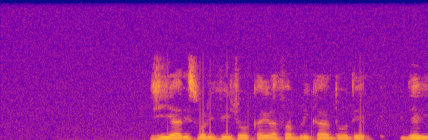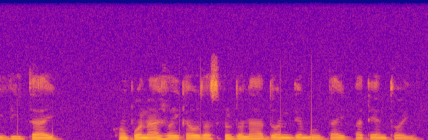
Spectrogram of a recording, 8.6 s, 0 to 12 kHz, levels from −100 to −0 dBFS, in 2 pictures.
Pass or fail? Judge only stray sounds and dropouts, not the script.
pass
